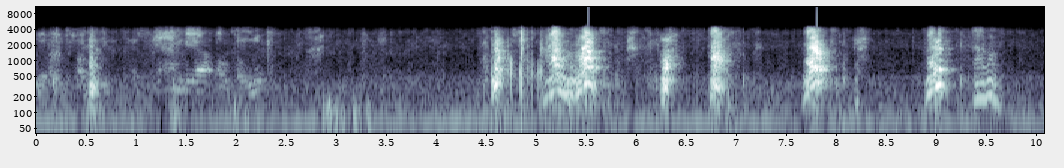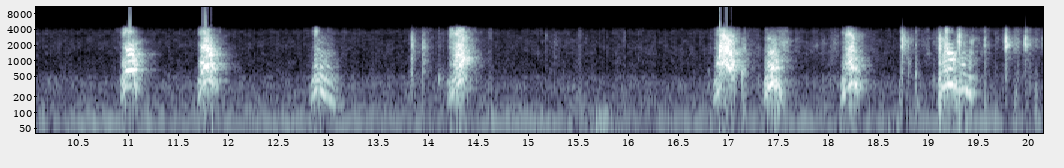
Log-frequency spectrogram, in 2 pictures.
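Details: Tobi the dog confronting a Sriracha bottle, barking in short sharp bursts that come roughly once a second from the middle of the recording on, with some quieter sounds at the start.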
